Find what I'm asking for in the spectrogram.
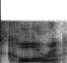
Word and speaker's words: Cora: I'd watch a Q&A with Alex Cara. – With who? Oh, Alex Cora. Okay, geez. Well, once you pronounce it right, I've got some idea.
